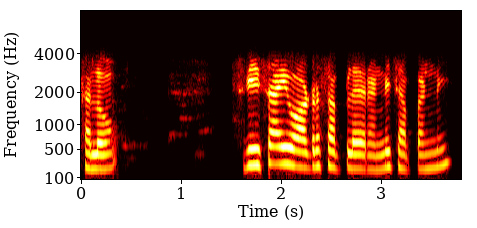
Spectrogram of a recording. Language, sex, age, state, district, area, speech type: Telugu, female, 18-30, Andhra Pradesh, Krishna, rural, conversation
